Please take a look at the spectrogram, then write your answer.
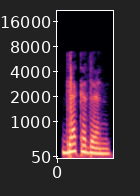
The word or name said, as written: decadently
